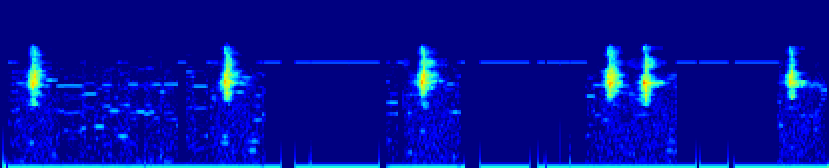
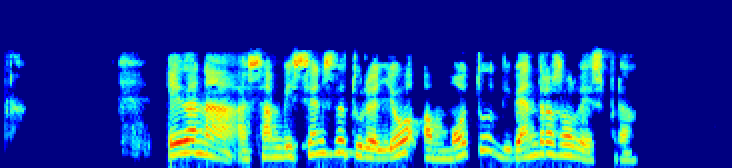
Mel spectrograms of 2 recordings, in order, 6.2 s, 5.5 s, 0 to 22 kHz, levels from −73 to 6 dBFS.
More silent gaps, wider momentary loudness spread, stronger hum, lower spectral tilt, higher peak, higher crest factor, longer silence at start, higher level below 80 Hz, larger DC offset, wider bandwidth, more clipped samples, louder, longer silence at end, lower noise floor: second, 2.10-2.21 s, 2.84-2.89 s, 3.48-3.59 s, 3.96-4.02 s, 5.46-5.50 s vs 0.20-0.84 s, 1.15-1.24 s; second, 12 LU vs 16 LU; neither; second, 3.5 dB/octave vs -1 dB/octave; about the same, -2 dBFS vs 0 dBFS; first, 26 dB vs 18 dB; first, 0.2 s vs 0.05 s; about the same, -66 dBFS vs -62 dBFS; first, 0.4% vs under 0.1%; first, 8.8 kHz vs 7.8 kHz; neither; second, -21 LUFS vs -15 LUFS; second, 0.2 s vs 0.75 s; second, -56 dBFS vs under -90 dBFS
